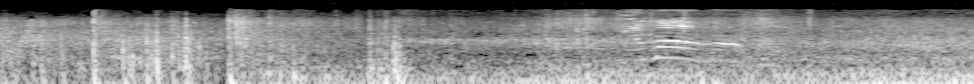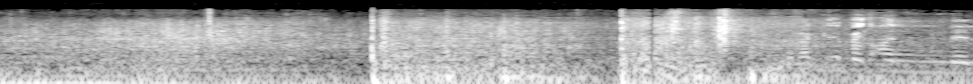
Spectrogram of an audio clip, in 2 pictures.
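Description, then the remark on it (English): Several massive explosions boom at irregular intervals, loud, over a steady rumbling engine as a vehicle speeds along a road in Gaza during the war, carrying a family escaping, with frightened voices heard in between. “we were sharing his exclusive dispatches of his nearly month-long effort to escape from Gaza with his young family, including this harrowing moment when they were speeding through a Gaza road amidst massive explosions.”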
